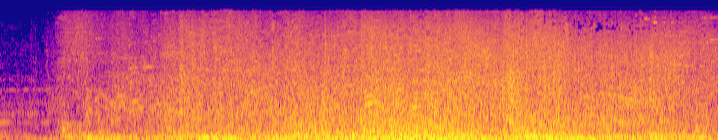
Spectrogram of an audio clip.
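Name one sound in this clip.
Game spells blast and crackle in a busy battle.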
